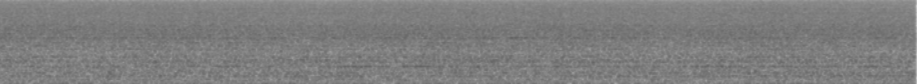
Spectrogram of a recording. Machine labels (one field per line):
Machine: fan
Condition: normal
